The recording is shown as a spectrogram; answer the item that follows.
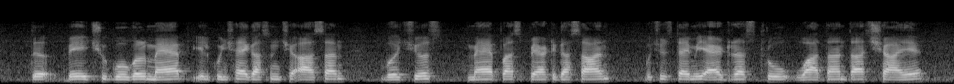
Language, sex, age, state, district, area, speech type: Kashmiri, male, 18-30, Jammu and Kashmir, Kulgam, rural, spontaneous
